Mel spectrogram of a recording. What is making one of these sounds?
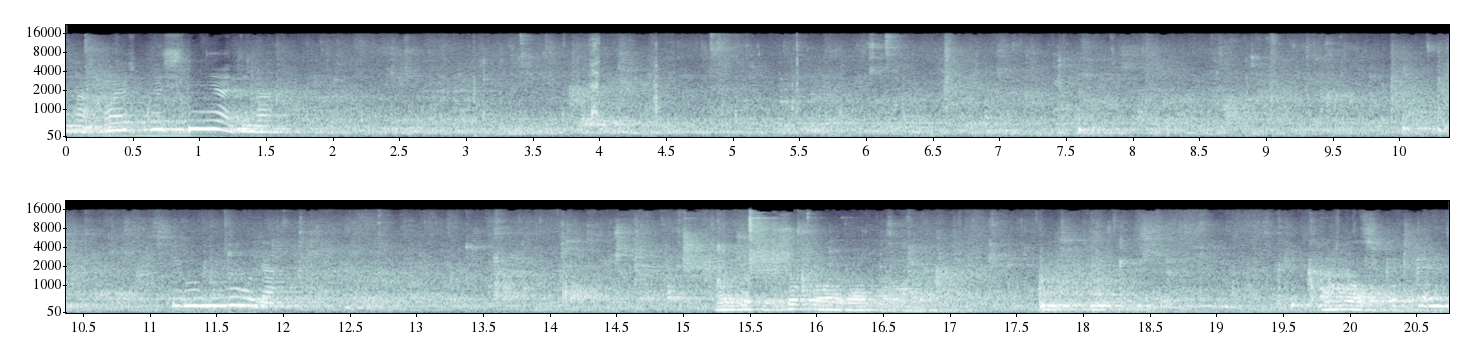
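A lion cub chews and tears at raw meat.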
